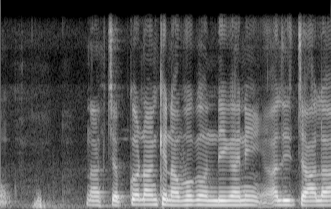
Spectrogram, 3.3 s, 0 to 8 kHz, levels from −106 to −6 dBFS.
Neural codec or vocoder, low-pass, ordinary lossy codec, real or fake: none; 7.2 kHz; none; real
